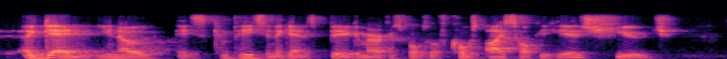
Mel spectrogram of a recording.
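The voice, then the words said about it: English accent. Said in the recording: “as we can tell from your accent, you're not from Canada ... You're from England”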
